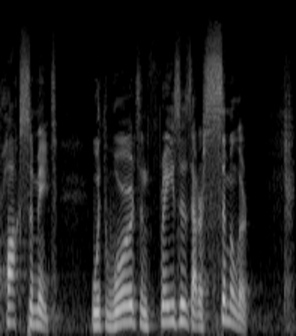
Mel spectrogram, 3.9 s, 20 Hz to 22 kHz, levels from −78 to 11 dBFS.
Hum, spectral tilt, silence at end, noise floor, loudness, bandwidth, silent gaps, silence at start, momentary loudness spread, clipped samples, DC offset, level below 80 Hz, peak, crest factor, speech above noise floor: none; -5 dB/octave; 0.05 s; -47 dBFS; -23 LUFS; 16 kHz; none; 0 s; 7 LU; under 0.1%; under 0.1%; -64 dBFS; -6 dBFS; 18 dB; 25 dB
